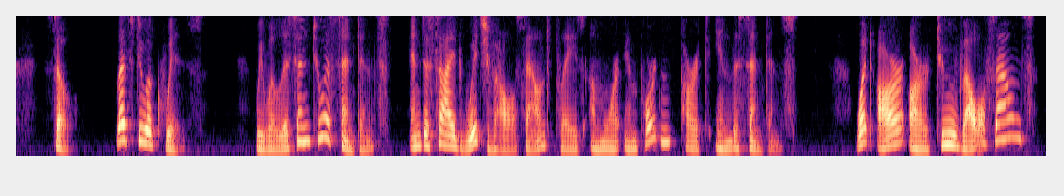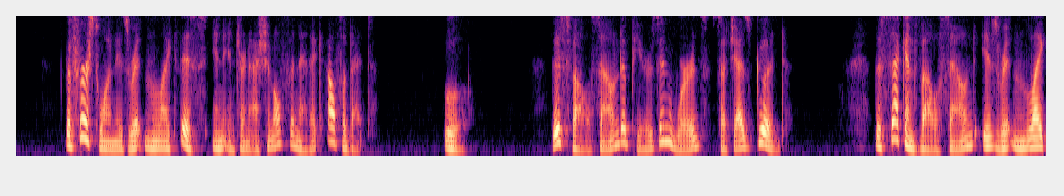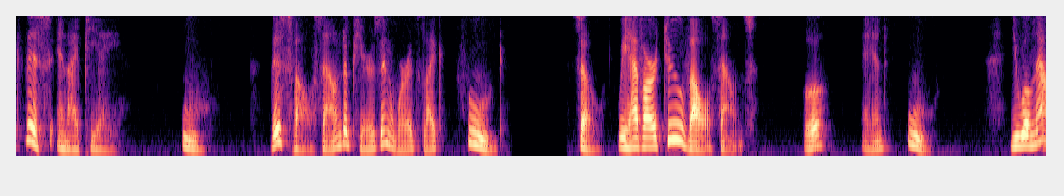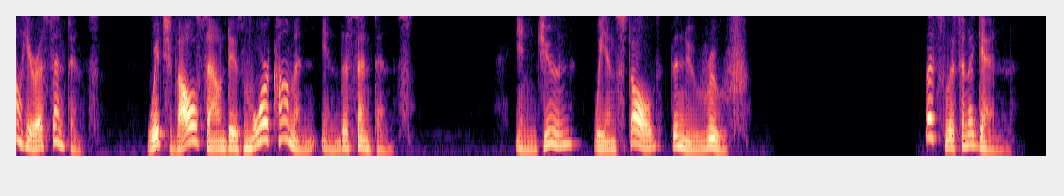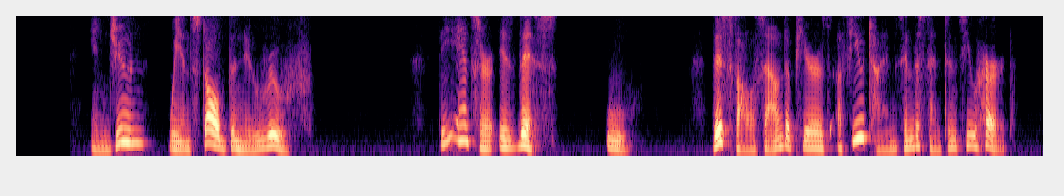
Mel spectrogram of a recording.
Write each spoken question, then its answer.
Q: Which vowel sound is more common in the sentence?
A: The answer is this, This vowel sound appears many times in the sentence you heard.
